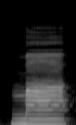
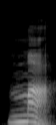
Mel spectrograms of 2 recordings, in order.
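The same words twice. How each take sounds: First: The pitch stays high and level. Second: The pitch falls sharply from high to low.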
